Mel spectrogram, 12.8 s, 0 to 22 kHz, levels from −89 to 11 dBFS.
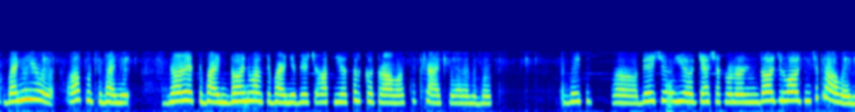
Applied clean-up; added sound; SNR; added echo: neural separator model SepFormer WHAM!.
